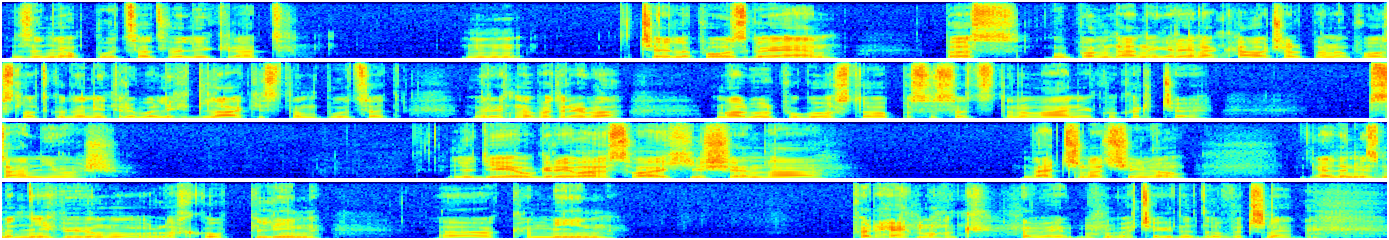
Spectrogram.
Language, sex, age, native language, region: Slovenian, male, 18-29, Slovenian, Central Slovenia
